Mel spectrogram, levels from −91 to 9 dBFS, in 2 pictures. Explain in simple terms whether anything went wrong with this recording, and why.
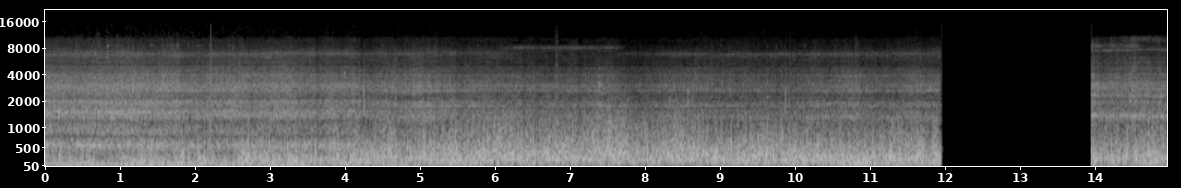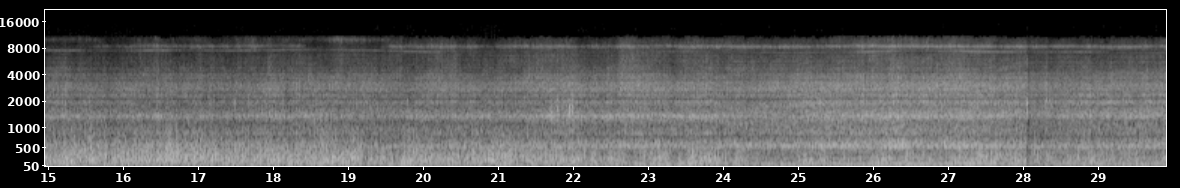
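Four loud pops cut through the sound at 2.21, 6.82, 9.92 and 25.76 seconds. Each lasts about 20 milliseconds, and the one at 6.82 s is the strongest. The audio continues underneath. Each pop is likely a brief electrical jolt from a plug, switch or static.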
